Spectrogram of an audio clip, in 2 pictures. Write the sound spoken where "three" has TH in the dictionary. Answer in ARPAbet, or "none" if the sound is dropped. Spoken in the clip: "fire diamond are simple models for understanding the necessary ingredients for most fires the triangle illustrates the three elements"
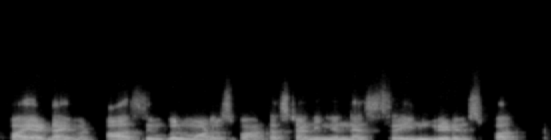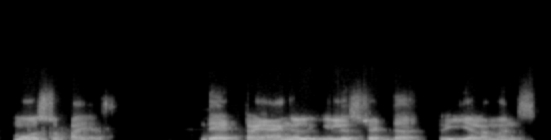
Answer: T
